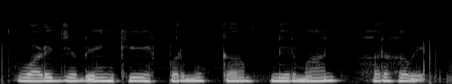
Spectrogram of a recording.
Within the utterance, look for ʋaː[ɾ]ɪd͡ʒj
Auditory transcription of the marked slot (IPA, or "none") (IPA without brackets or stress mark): ɽ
